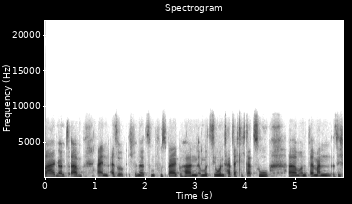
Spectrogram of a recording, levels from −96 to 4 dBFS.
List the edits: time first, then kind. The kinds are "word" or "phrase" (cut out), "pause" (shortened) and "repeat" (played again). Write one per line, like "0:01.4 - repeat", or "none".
none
